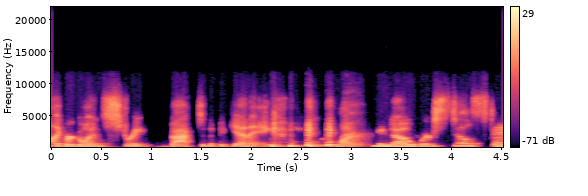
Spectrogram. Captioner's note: laughing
